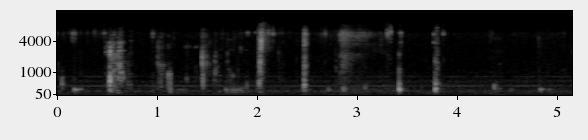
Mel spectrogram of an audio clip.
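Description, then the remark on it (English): Someone chewing crunchy chicken strips during a mukbang, with a steady run of sharp, irregular crunches and bites over about five seconds, fairly quiet with a faint background hum and no talking. “Are we both eating chicken strips?”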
